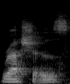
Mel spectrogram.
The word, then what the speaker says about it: Russia's: It's almost like no vowel there at all. It's actually very similar to rushes, like she rushes from place to place. Rushes is going to have a clear I sound. Russia's is going to be more of an sound, more of a schwa.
